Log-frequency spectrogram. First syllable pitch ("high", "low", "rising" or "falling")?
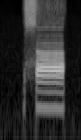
high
